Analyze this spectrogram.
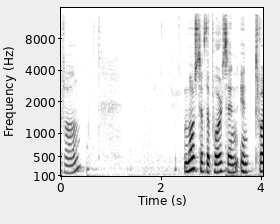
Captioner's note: speaking French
